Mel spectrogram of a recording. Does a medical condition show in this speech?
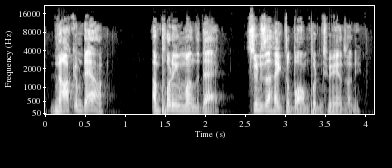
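No.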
